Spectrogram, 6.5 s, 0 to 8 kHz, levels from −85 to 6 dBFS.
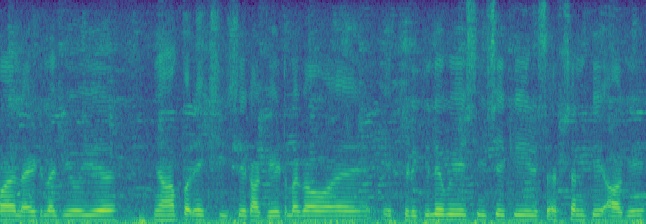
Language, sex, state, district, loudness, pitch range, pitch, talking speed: Hindi, male, Haryana, Charkhi Dadri, -16 LUFS, 165-175 Hz, 170 Hz, 225 wpm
